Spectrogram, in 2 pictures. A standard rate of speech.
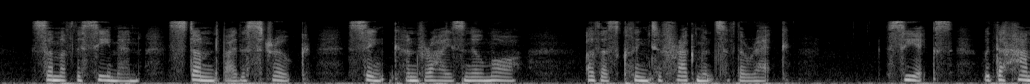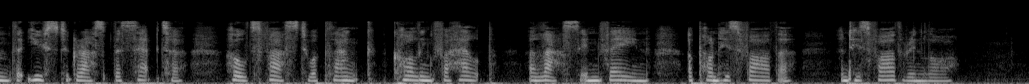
Yes: average, 145 wpm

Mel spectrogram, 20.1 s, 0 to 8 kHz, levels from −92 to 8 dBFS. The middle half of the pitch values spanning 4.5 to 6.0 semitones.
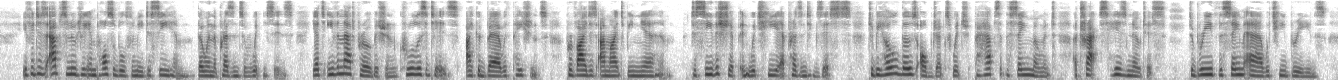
No: average, 3.7 semitones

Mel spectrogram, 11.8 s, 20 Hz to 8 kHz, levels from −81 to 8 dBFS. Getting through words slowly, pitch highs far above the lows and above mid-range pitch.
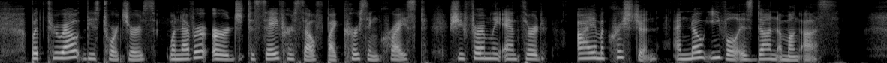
No: slow, 130 wpm; average, 2.8 semitones; high, 230 Hz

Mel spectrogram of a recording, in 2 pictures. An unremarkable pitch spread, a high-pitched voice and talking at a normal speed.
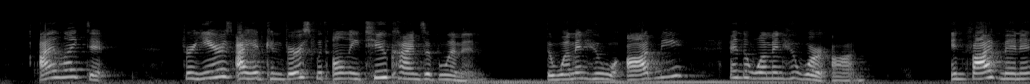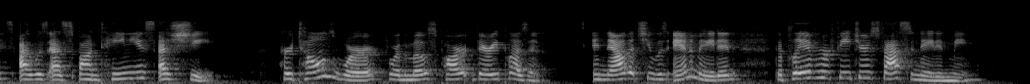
Yes: average, 4.0 semitones; very high, 250 Hz; average, 170 wpm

